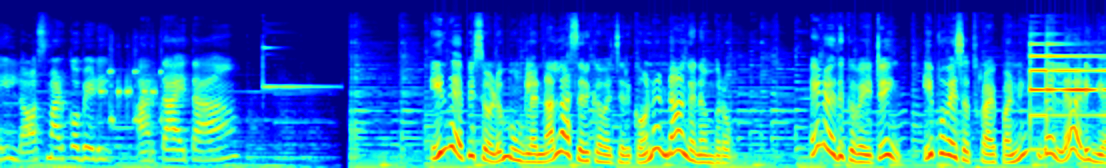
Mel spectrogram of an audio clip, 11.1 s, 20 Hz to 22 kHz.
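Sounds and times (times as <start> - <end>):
music: 0.0 - 11.0
electronic ding: 10.3 - 11.0.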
